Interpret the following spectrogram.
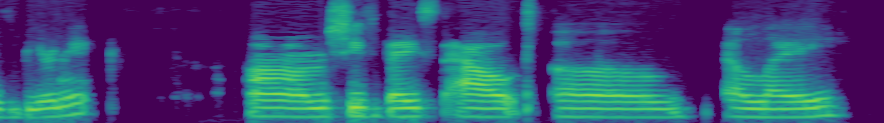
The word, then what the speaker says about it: Bjrnck: Her name is Biernick.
